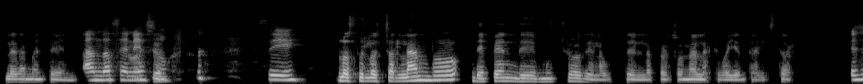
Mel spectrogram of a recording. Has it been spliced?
no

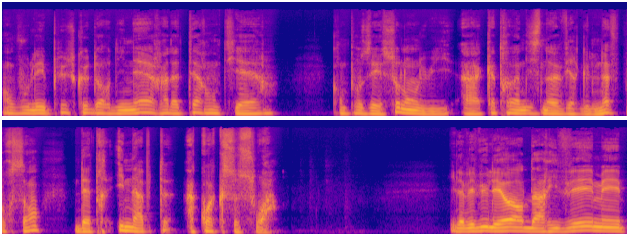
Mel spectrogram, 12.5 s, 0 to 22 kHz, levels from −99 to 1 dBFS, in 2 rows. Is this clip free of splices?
yes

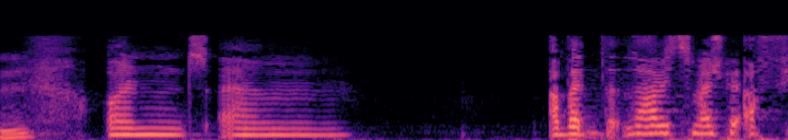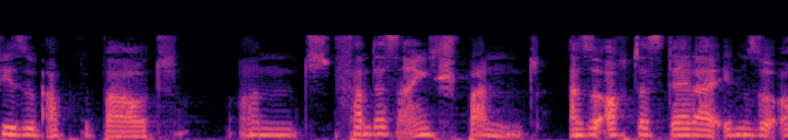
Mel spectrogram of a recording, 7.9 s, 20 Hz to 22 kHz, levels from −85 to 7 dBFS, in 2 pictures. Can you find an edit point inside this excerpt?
yes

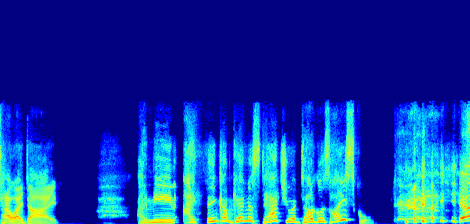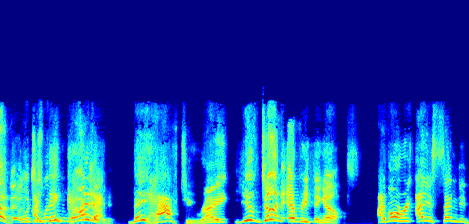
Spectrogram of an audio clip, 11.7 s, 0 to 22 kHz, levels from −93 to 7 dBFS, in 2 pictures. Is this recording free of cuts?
yes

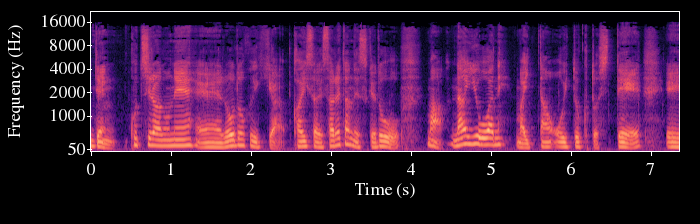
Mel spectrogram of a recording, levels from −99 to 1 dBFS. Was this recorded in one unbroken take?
yes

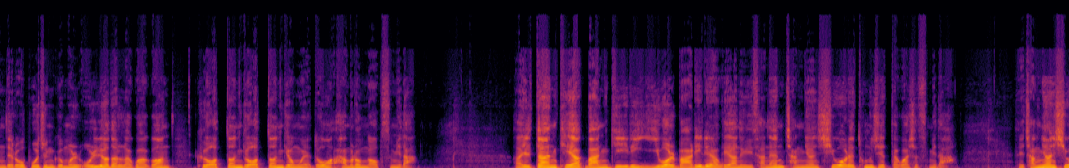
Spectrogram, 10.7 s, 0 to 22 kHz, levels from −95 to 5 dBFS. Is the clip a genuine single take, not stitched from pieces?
no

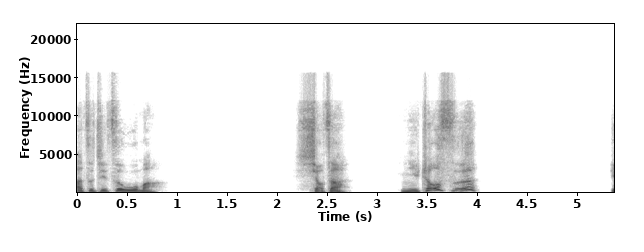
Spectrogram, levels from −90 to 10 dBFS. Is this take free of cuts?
yes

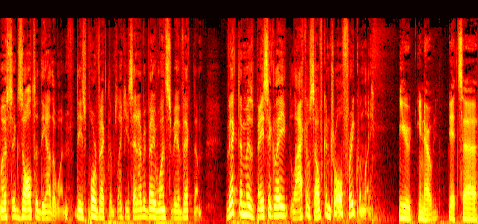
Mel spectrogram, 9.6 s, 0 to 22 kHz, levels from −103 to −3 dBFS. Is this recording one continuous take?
yes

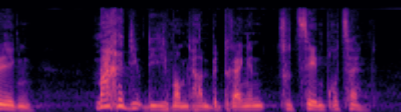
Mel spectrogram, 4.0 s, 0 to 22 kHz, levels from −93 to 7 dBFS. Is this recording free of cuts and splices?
no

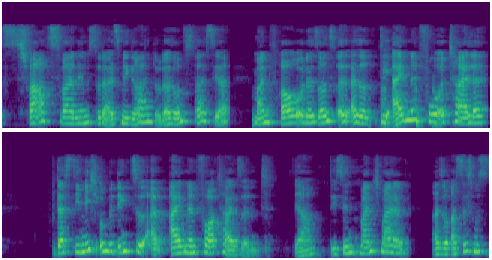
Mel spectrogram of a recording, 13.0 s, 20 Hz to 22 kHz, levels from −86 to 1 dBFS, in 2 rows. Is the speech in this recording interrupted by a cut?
no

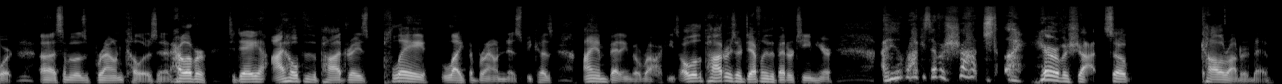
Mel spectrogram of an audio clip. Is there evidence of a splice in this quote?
no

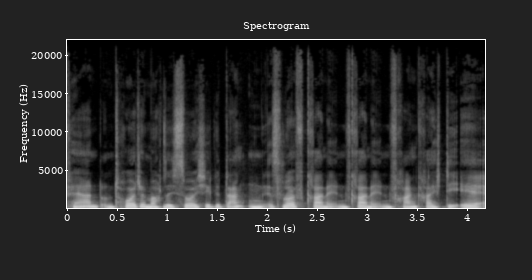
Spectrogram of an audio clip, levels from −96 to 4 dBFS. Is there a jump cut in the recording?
yes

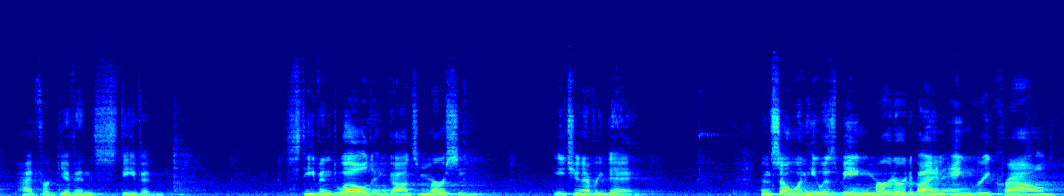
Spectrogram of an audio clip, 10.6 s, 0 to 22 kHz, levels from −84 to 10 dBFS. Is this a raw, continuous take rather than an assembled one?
yes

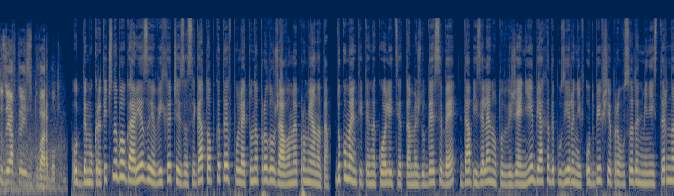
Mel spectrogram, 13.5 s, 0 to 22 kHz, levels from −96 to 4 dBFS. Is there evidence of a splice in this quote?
yes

